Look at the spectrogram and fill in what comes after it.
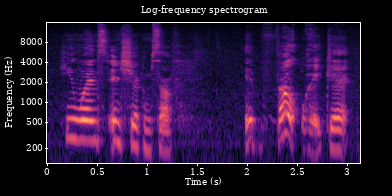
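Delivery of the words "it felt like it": ordinary delivery, nothing marked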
